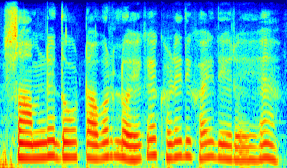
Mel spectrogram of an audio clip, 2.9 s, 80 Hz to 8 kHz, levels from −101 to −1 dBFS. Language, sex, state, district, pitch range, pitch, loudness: Hindi, female, Uttar Pradesh, Saharanpur, 195-215 Hz, 205 Hz, -17 LUFS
